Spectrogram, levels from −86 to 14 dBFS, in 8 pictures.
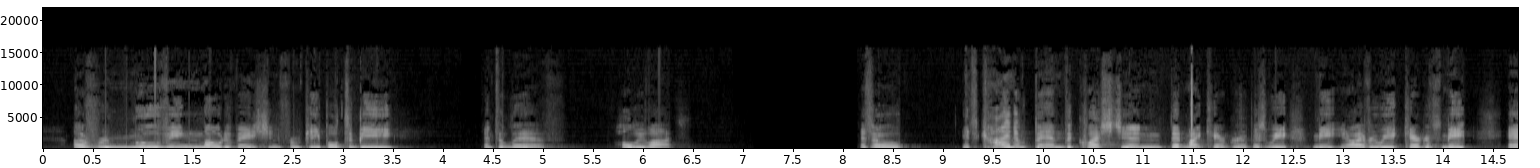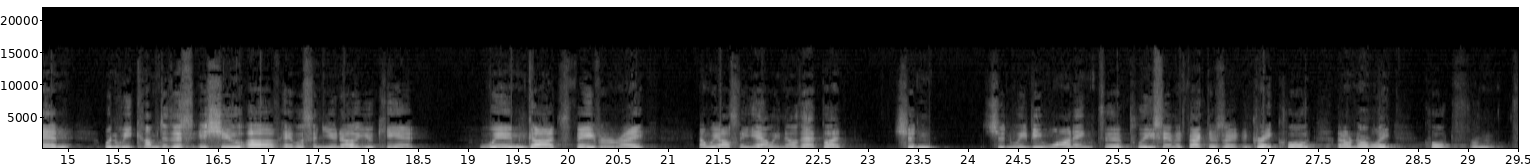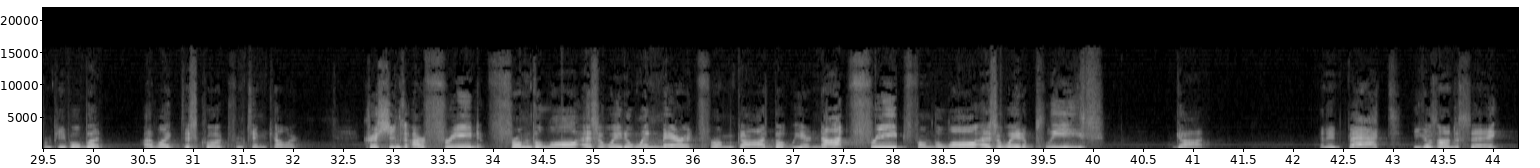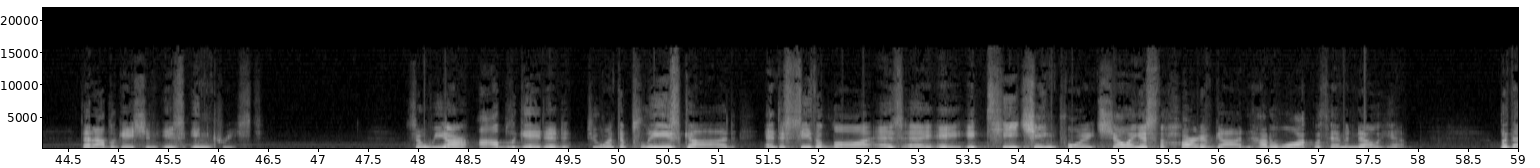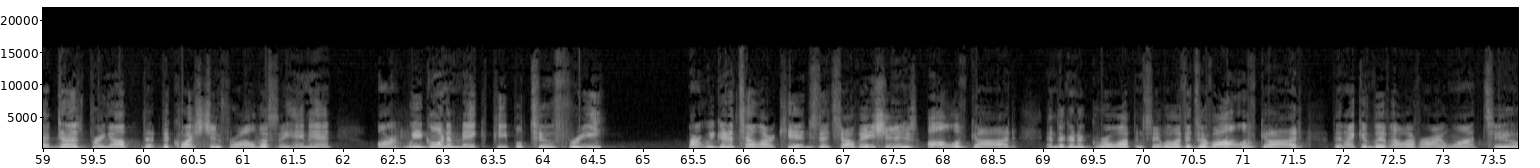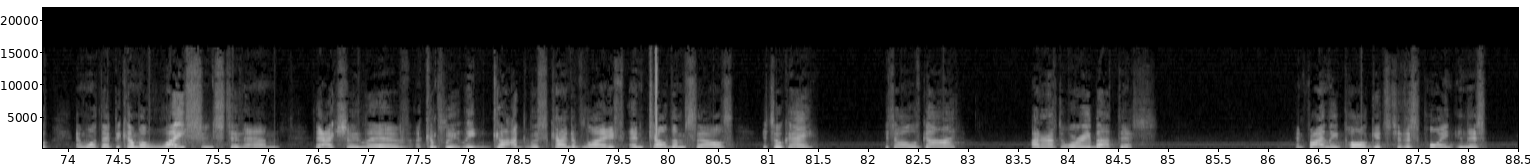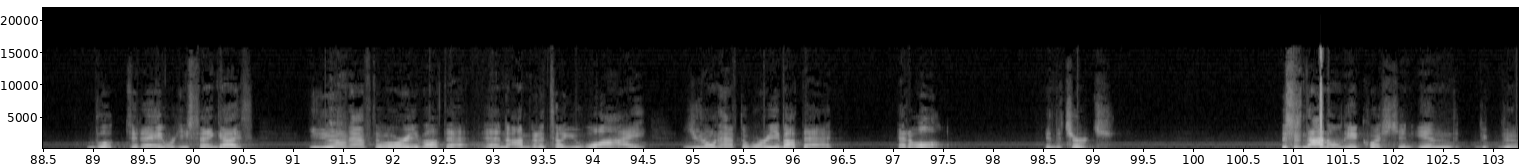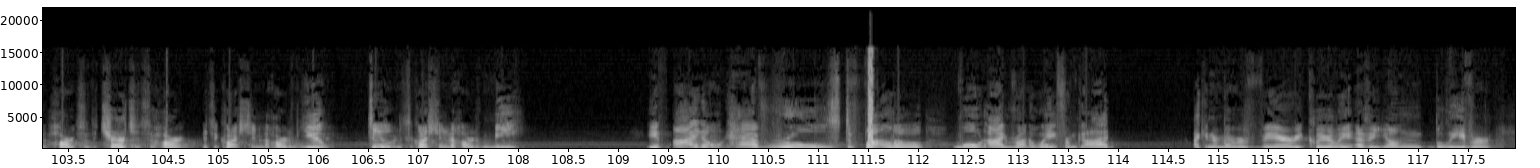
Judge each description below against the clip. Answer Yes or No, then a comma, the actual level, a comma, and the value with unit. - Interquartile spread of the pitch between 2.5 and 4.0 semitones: No, average, 5.3 semitones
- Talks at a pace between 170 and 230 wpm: Yes, average, 180 wpm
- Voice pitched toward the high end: No, medium, 160 Hz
